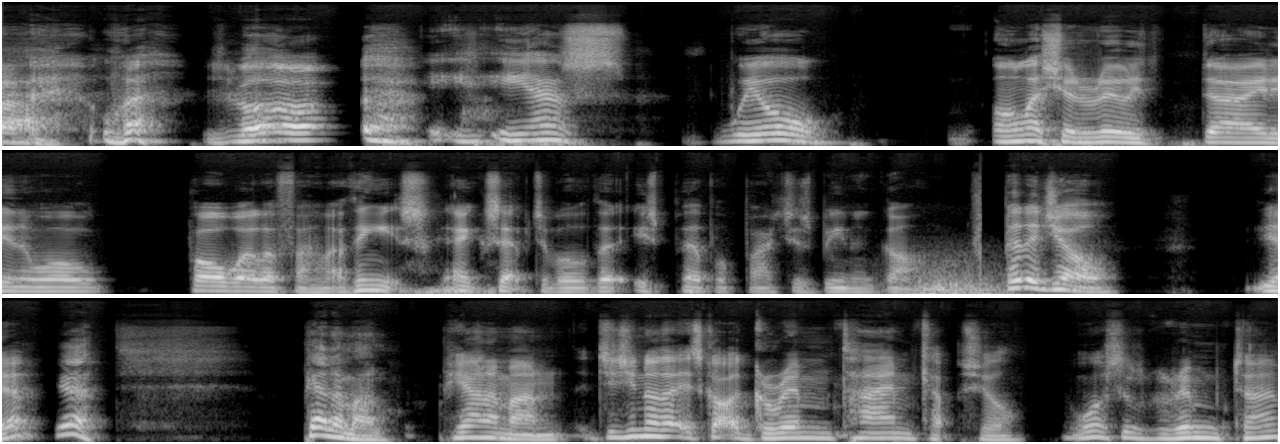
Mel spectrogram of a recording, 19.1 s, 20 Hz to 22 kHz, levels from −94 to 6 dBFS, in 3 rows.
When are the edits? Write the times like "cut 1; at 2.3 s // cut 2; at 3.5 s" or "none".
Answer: cut 1; at 11.1 s // cut 2; at 18.0 s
